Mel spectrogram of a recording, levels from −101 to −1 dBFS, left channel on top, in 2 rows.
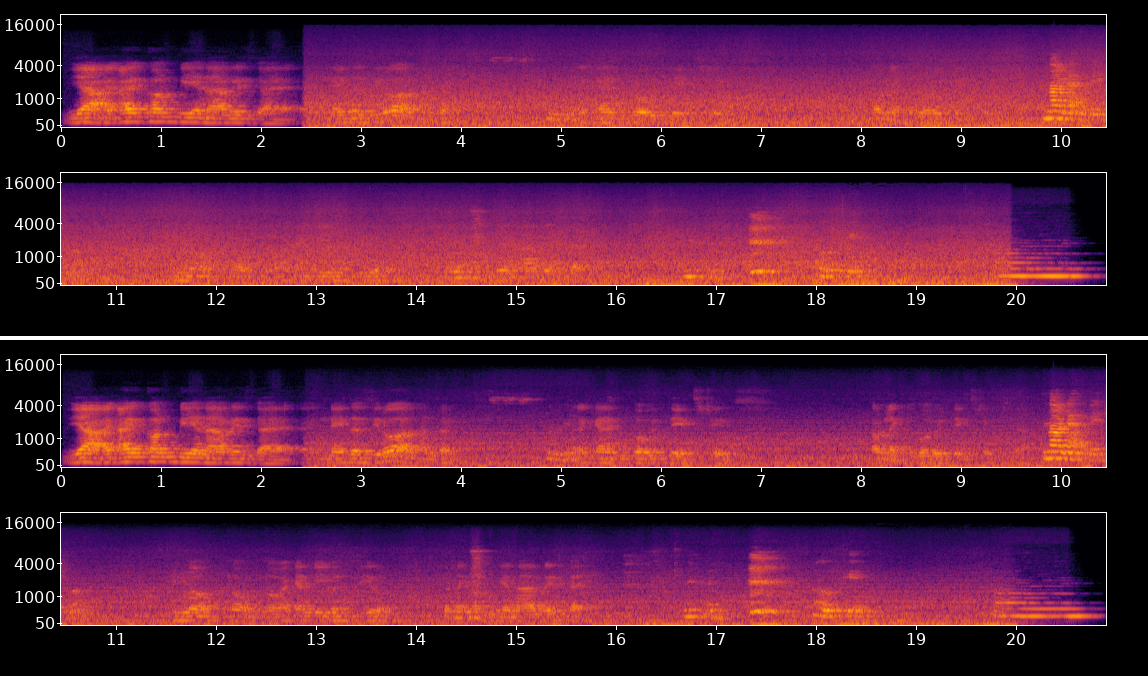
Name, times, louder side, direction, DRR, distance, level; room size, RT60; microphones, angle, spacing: voice 1, 0.0-4.0 5.1-7.0 8.1-9.7 11.5-13.8 14.2-16.4, right 1 dB, 50° right, 1 dB, 0.9 m, -33 dB
sound 1, 2.4-20.0, left 5 dB, 75° left, 0.4 m, -35 dB
voice 2, 4.4-5.2 8.2-8.3 9.8-10.7 11.5-11.7 14.3-14.6 16.2-17.1 17.3-18.5 19.7-20.5, equal, 5° right, -5 dB, 1.7 m, -30 dB
7.7 x 2.8 x 4.6 m, 0.74 s
head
